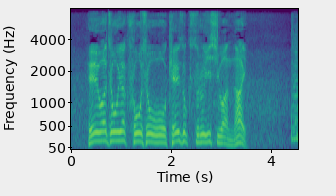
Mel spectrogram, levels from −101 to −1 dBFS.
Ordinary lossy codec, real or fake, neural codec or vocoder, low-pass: AAC, 32 kbps; real; none; 7.2 kHz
